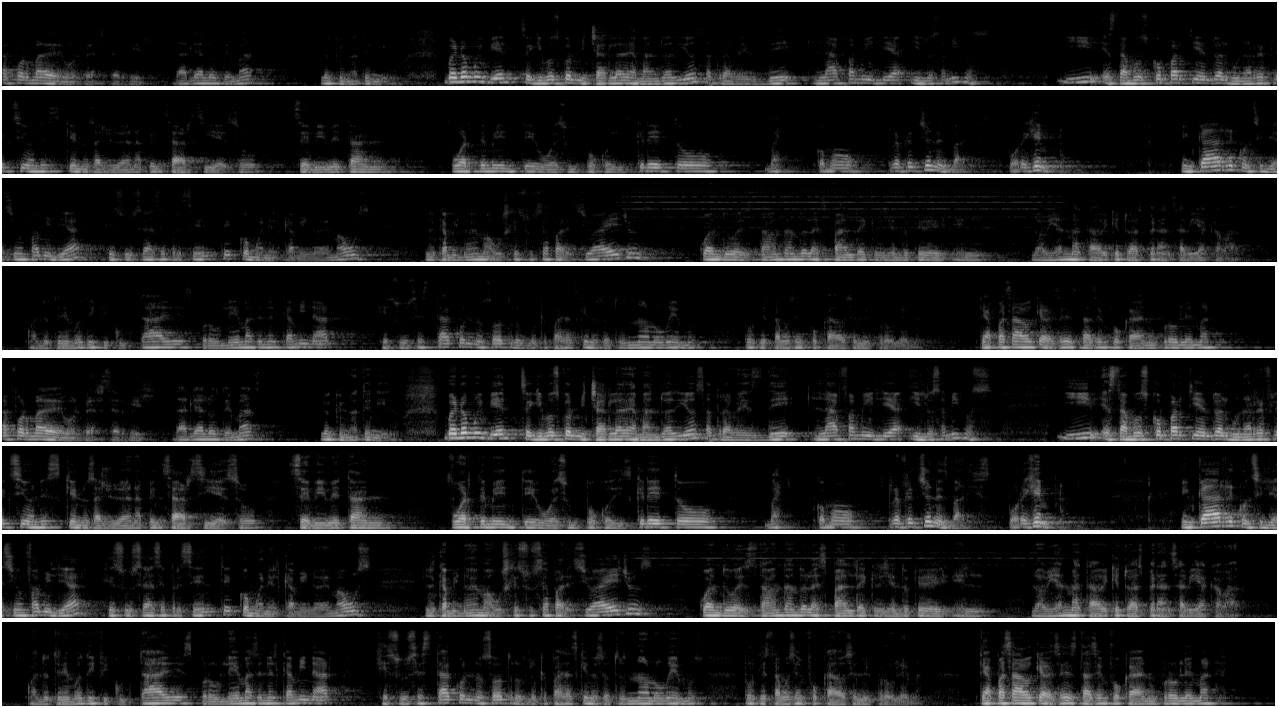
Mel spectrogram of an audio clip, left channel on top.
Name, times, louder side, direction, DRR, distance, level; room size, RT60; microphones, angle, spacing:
voice 1, 0.0-2.6 3.2-9.9 10.6-15.4 15.7-16.7 17.2-20.1 20.4-23.4 24.5-29.5 29.7-32.1 32.5-35.4 35.8-37.9 38.5-41.6 42.0-45.3 45.7-47.4 48.0-50.5, right 4 dB, 35° right, 0.3 m, -31 dB
Alarm, 31.6-36.3, left 3 dB, 45° left, 1.4 m, -55 dB
14.5 x 6.3 x 10.0 m
head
